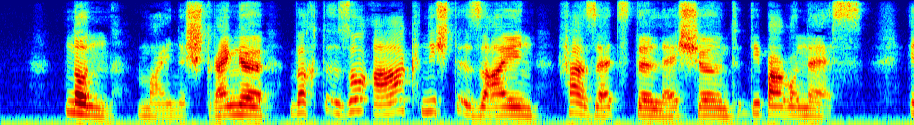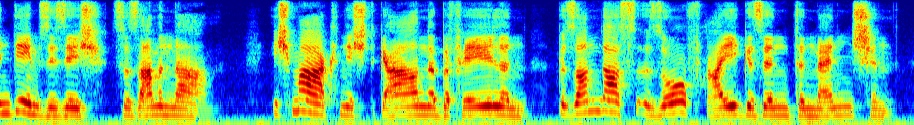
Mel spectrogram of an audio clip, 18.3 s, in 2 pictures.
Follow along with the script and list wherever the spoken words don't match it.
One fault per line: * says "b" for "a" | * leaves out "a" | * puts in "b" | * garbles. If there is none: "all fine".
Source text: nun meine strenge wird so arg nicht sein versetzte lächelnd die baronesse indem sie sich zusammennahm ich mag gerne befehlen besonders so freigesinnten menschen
* puts in "nicht"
